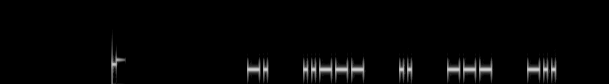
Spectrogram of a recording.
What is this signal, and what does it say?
Morse code, heard as a keyed tone, about 30 wpm, spaced as for 17 wpm, 700 Hz. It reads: N2IOD
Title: USA Call Signs - 5 Characters - 3x Character Spacing - 30wpm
